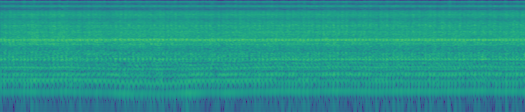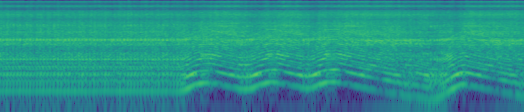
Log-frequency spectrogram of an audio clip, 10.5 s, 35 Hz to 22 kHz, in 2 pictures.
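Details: Husqvarna 572XPG AutoTune chainsaw after being run over, with new bar and heated handle replaced; smooth, steady idle, then crisp blips rising and falling cleanly, no stumble; normal running.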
